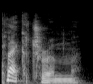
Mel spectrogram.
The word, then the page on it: plectrum: British English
